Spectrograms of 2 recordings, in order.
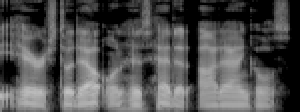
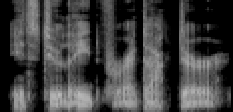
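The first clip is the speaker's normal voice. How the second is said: low, hushed, breathy snarl; a low, menacing snarl; 3 semitones lower, 6 dB quieter than usual. Acted. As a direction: hiss it through the teeth. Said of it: "Edward snarled".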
